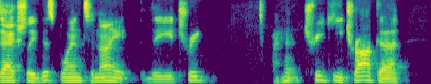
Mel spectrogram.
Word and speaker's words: Triqui: And this is actually this blend tonight, the Triqui Traca. I cannot say it. I can't want to say tricky. That's Triqui.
